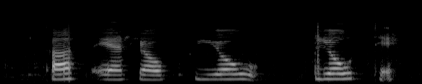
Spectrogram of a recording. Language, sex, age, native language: Icelandic, male, 10, Icelandic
